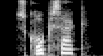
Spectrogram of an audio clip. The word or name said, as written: skrubsak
